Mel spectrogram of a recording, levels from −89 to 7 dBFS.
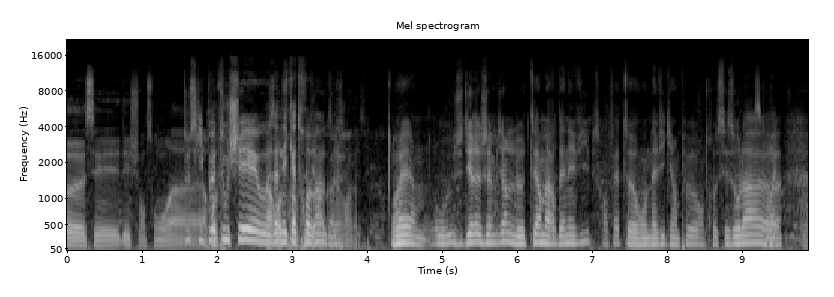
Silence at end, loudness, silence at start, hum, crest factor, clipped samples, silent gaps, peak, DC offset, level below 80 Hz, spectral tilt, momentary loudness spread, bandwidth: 0 s; -25 LUFS; 0 s; none; 18 dB; under 0.1%; none; -6 dBFS; under 0.1%; -52 dBFS; -7 dB/octave; 16 LU; 12 kHz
